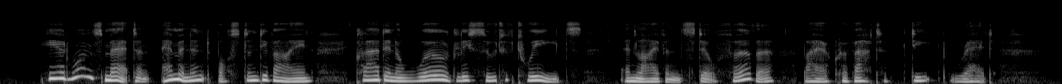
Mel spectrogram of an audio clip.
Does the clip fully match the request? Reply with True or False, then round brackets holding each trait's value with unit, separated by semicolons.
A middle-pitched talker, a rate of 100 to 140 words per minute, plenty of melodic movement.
True (165 Hz; 135 wpm; 6.0 semitones)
